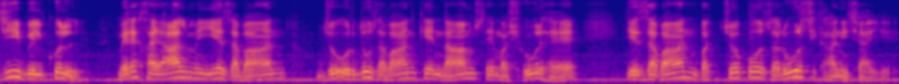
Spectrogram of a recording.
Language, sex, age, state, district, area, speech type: Urdu, male, 18-30, Bihar, Araria, rural, spontaneous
